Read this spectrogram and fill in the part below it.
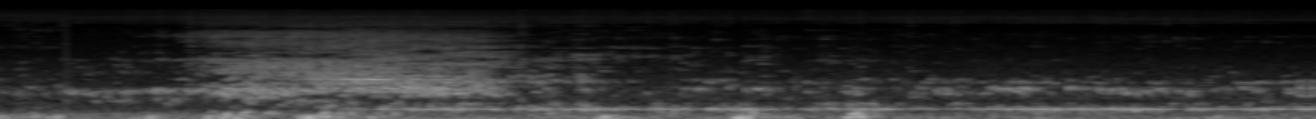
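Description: A car engine hums steadily inside the cabin.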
